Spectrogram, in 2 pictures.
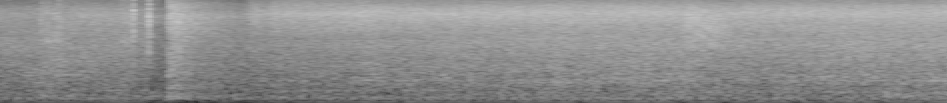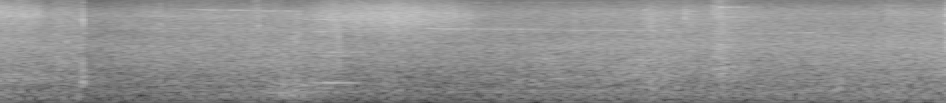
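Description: CNC template sewing machine running, a steady mechanical din with a few sharp clicks and two stretches of brighter hiss.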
